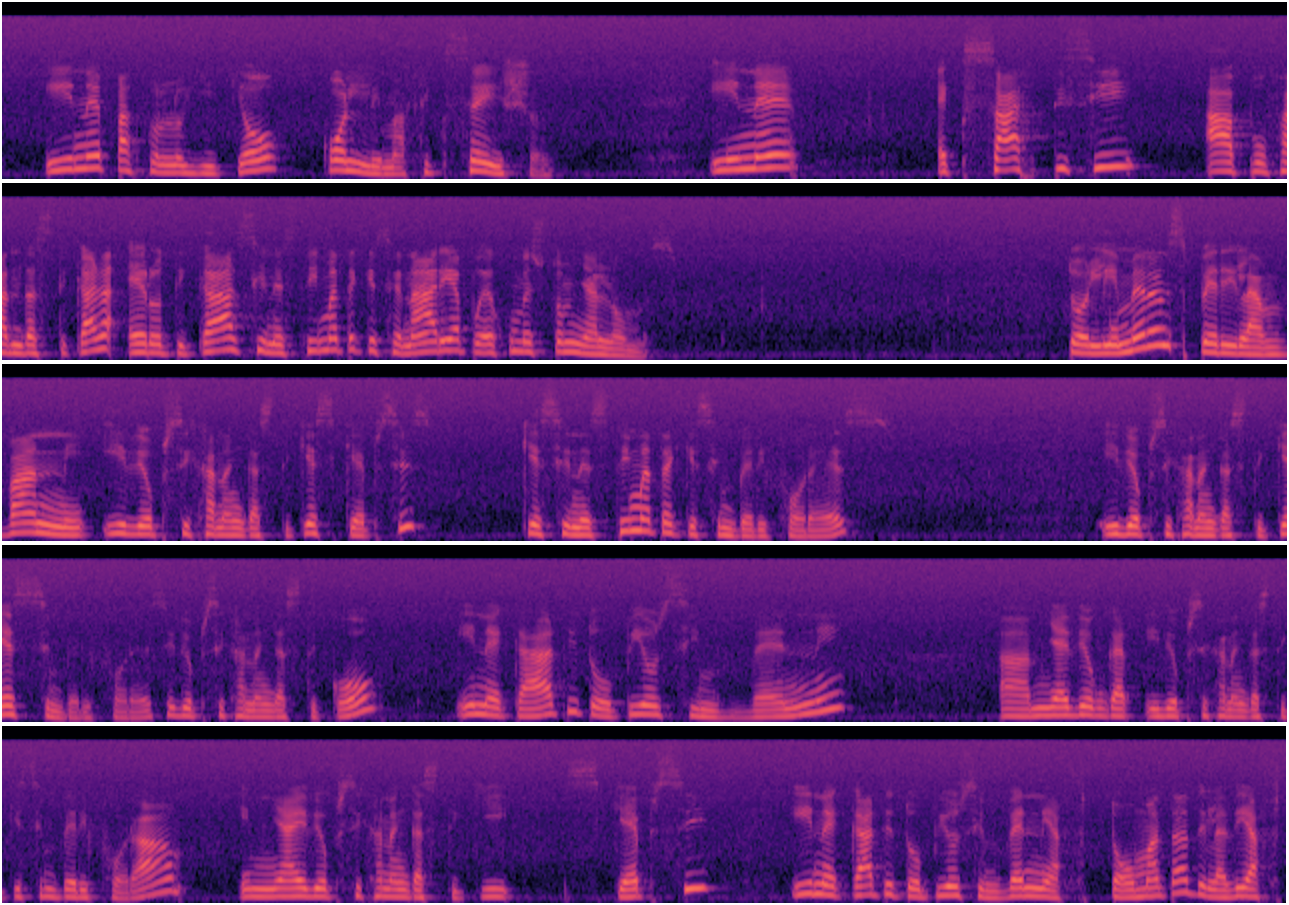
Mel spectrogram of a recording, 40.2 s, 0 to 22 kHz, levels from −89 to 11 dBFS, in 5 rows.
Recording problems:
hiss; loud; throughout; 9 dB below the speech

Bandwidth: 15 kHz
